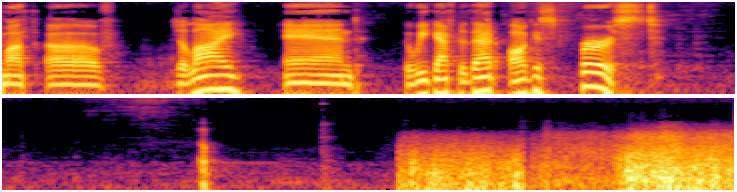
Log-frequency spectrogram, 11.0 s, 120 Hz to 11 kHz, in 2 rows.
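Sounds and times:
speech: 0:00.0 - 0:05.0, 0:07.0 - 0:07.2
deep rolling rumble of thunder: 0:08.4 - 0:10.9.

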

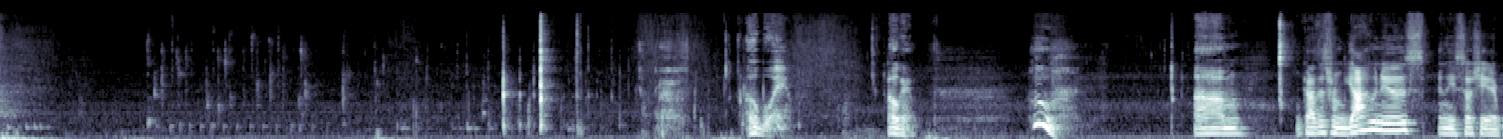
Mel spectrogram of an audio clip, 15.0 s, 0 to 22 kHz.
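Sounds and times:
person sipping and swallowing water: 0:01.4 - 0:07.5
speech: 0:07.5 - 0:08.0, 0:08.9 - 0:09.2, 0:12.0 - 0:15.0
breathy exhale: 0:09.3 - 0:10.9.

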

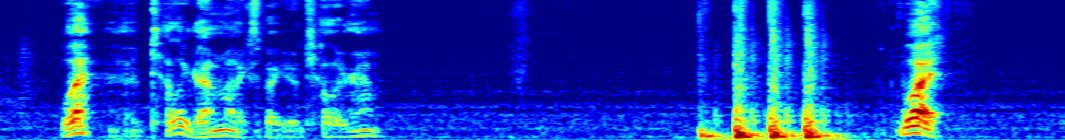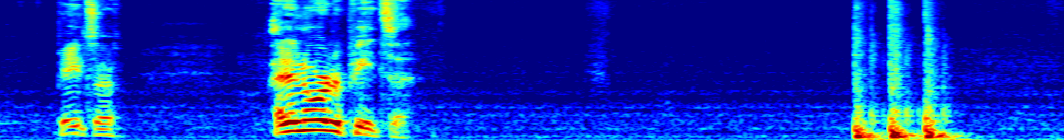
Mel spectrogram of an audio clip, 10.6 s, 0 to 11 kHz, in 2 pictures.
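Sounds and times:
speech: 0:00.3 - 0:02.0, 0:04.5 - 0:04.8, 0:05.6 - 0:06.0, 0:06.7 - 0:07.5
firm knocking on a door: 0:03.5 - 0:04.3, 0:09.6 - 0:10.2.

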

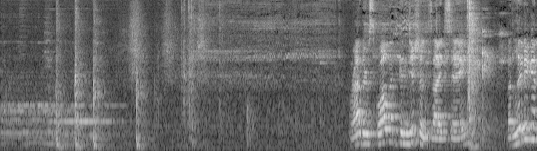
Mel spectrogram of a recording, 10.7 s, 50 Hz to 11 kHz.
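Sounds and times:
basement door of an empty warehouse creaking open: 0:03.6 - 0:10.2
speech: 0:07.2 - 0:10.7.

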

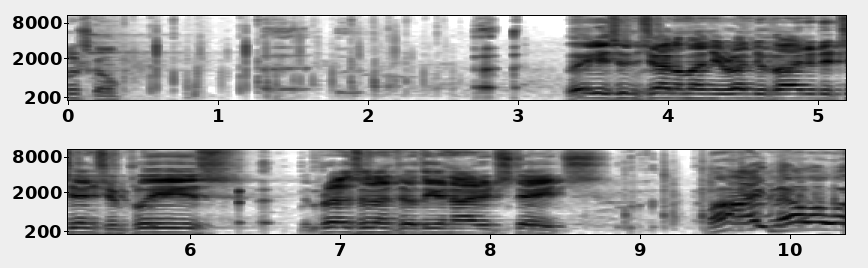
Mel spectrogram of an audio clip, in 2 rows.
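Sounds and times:
speech: 0:00.0 - 0:00.5, 0:03.3 - 0:08.8, 0:09.4 - 0:10.3
long belch: 0:01.2 - 0:01.9, 0:02.7 - 0:03.1, 0:06.2 - 0:06.9, 0:08.7 - 0:09.5.

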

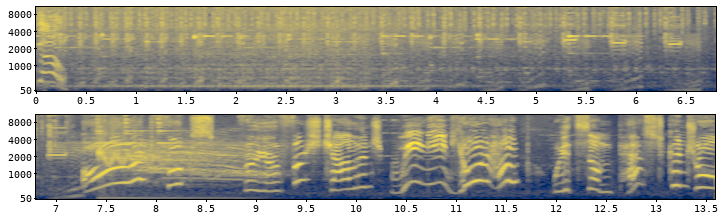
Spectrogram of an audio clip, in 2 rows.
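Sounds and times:
prize wheel spinning and clicking: 0:00.0 - 0:08.3
speech: 0:00.2 - 0:01.7, 0:08.9 - 0:13.5.

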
